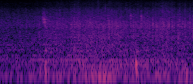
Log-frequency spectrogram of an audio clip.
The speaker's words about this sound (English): It's one of those rare great days in Los Angeles. And as we talk, it starts to drizzle.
